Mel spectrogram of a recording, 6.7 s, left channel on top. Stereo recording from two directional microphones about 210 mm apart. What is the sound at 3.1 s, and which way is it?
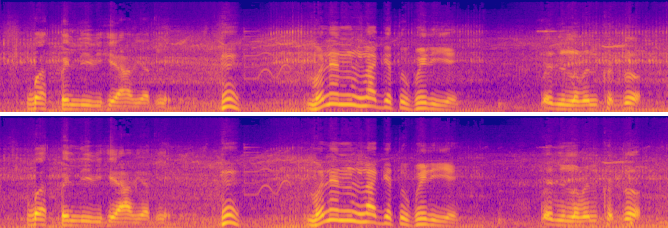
Speech, 15° left (ahead or behind).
